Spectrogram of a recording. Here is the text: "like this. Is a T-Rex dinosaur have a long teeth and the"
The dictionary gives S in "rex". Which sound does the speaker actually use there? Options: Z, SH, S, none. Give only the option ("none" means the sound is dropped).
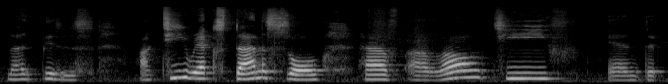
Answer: S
